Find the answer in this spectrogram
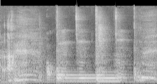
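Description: A guitar strummed a few times about a second in, then a chord left ringing for about a second before it is cut off short.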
